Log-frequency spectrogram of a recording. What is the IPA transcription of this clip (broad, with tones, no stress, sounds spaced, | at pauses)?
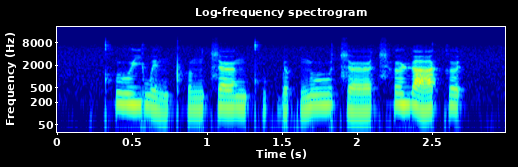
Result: kʰ uː˧ j w ɪ˨˩ ŋ pʰ ʊ˨˧ ŋ t͡s œː˧ ŋ kʷʰ ɪ˨ k̚ l ʊ˨ k̚ n̪ uː˥ t͡s œː˨˧ t͡sʰ ɵ˥ ɥ aː˨˥ k ɵ˥ t̚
